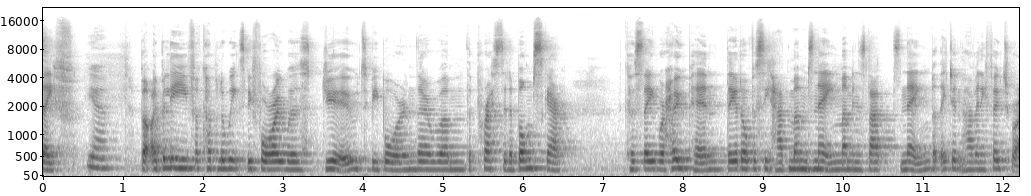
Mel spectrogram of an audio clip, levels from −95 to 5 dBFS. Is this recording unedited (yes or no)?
yes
